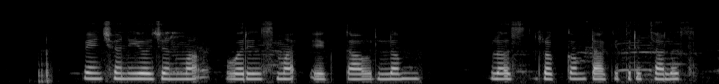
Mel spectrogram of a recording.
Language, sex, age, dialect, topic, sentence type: Marathi, male, 25-30, Northern Konkan, banking, statement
